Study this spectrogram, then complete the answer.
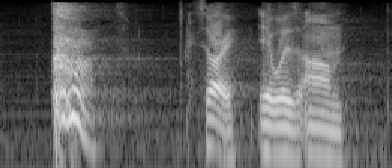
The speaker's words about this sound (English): I can't clear my throat here.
